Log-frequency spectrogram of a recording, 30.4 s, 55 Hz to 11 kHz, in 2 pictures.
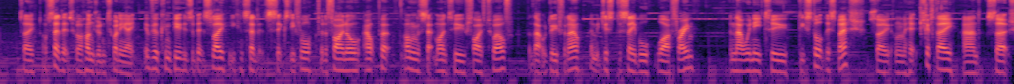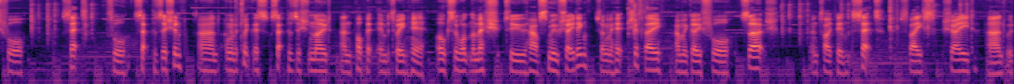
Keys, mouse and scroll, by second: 8.9-11.0 drag, 13.9 shift+a, 21.2 click, 21.3-22.1 typing, 23.8 middle click, 24.7 shift+a.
